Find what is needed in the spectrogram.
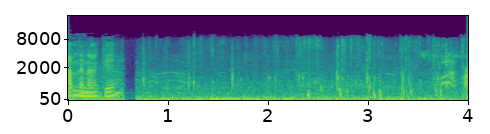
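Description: Horse hooves clip-clopping on hard ground over a low steady rumble, starting after a sudden break about half a second in.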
